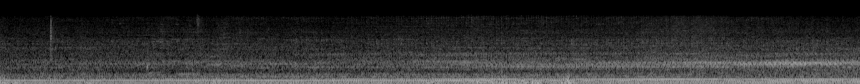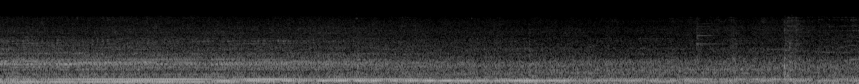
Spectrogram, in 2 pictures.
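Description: Train cars rolling slowly past on the rails: a steady low drone under wheel-and-rail noise, with a faint metallic ringing that swells and fades in the middle.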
